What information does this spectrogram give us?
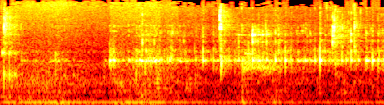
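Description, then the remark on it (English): Glasses clink in a toast, followed by soft liquid sounds of drinking a keto drink made with stevia over a steady low hum, with a few brief sharp taps and no talking. “So, we haven't taken a drink yet. So cheers.”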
